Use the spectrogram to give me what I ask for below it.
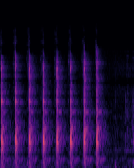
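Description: A knife cutting food: eight quick, evenly spaced chops in a steady rhythm, each a crisp knock, followed by a couple of fainter, looser taps.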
